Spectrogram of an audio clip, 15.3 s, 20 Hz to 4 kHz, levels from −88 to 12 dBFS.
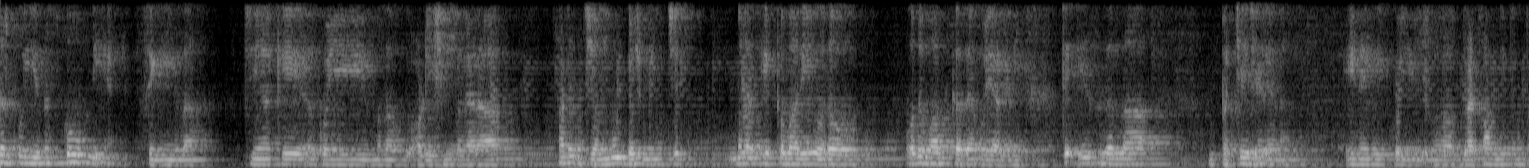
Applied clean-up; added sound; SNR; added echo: neural separator model SepFormer DNS4.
